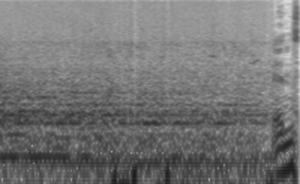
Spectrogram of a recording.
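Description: A distant, steady humming drone with a few held tones over a rushing hiss. It is one of the unexplained 'strange sounds in the sky', a grinding, humming, metal-on-metal noise, here heard from far away.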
